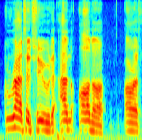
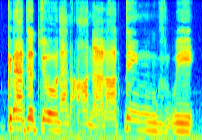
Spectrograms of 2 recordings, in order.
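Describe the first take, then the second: First: It is read in the speaker's normal voice. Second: It is read in a put-on character voice.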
